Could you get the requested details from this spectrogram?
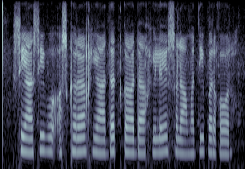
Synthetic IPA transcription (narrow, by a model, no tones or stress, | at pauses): sijaːsiʋoʔɐ̰skəɾaxɪjaːd̪ət̪kad̪aːxɪlesɐlaːmət̪ipɐɾɣɔːɾ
